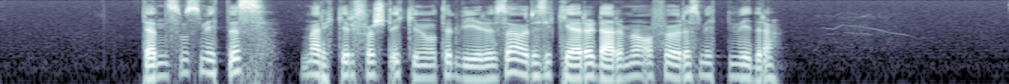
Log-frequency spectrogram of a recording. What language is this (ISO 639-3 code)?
nor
